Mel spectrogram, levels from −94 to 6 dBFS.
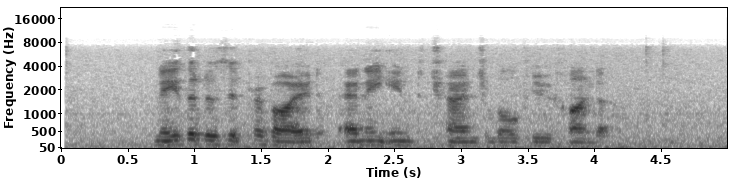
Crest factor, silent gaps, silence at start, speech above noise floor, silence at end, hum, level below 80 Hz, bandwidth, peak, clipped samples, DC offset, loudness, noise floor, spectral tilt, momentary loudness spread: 18 dB; none; 0.05 s; 22 dB; 0 s; none; -42 dBFS; 8.6 kHz; -2 dBFS; under 0.1%; under 0.1%; -20 LUFS; -41 dBFS; -5.5 dB/octave; 22 LU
